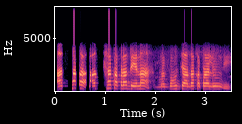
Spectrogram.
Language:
Hindi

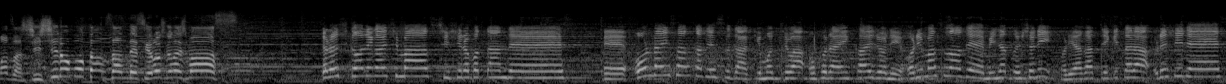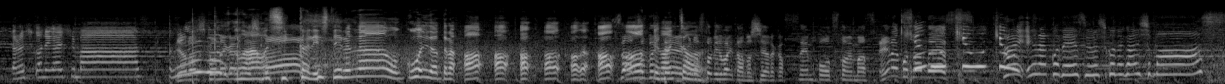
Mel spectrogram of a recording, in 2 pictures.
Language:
Japanese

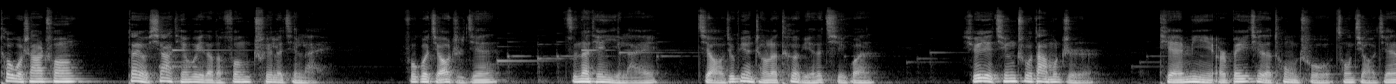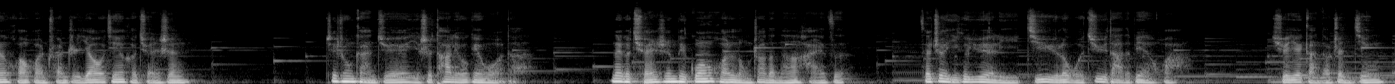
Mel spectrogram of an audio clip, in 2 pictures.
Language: Chinese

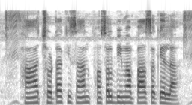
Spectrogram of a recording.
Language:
Bhojpuri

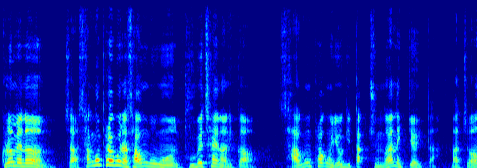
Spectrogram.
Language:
Korean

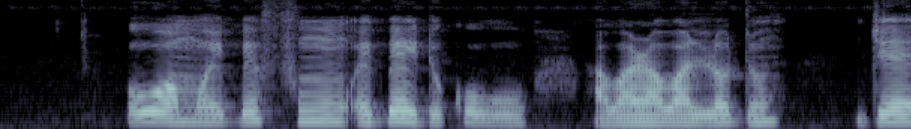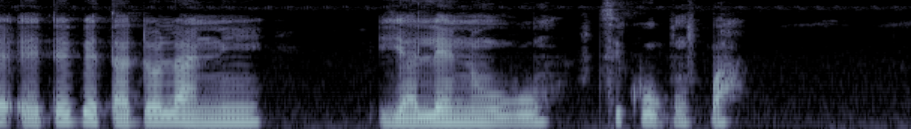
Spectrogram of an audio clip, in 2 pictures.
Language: Yoruba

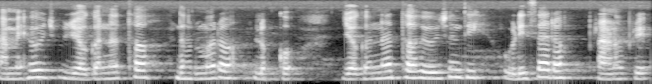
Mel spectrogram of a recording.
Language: Odia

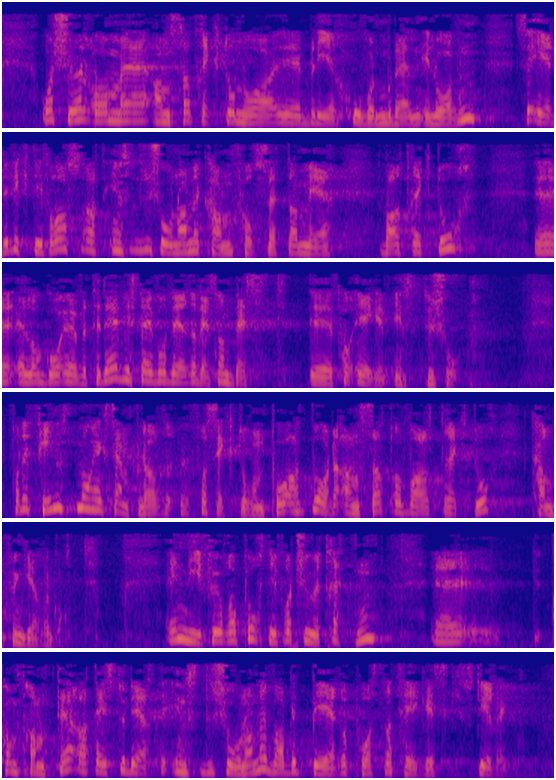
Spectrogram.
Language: Norwegian Bokmål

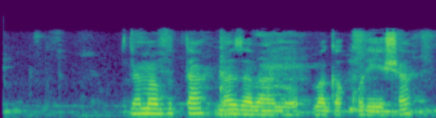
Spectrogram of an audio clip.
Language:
Kinyarwanda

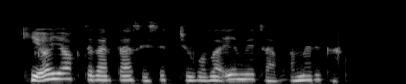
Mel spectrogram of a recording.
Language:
Kalenjin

